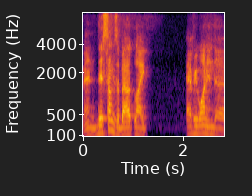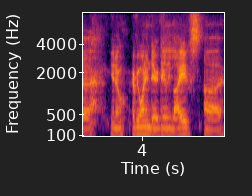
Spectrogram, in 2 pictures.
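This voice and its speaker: In a very clean recording with a silent background, a man with a Quebec accent speaks at medium pitch and a moderate pace with fairly even intonation. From Quebec, Canada. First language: French. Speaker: band lead vocalist. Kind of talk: casual interview.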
